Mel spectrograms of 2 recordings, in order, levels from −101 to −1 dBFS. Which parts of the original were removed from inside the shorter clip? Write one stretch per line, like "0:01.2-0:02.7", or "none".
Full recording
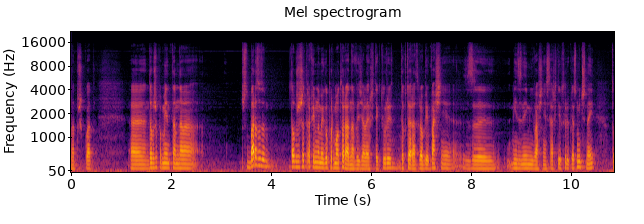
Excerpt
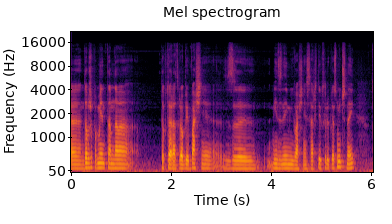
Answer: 0:03.1-0:06.6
